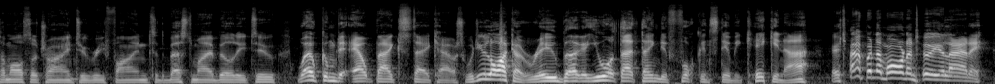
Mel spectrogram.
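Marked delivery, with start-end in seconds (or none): 3.0-8.1 hammed-up Australian steakhouse greeter; broad, loud mock Australian accent. Shown as a demonstration. Greeting a customer at Outback Steakhouse, broad put-on Australian accent. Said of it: "with a lot of my accents". 8.3-9.8 high, loud, hammed-up Irish accent; bad Irish accent. Shown as a demonstration. Wishing a laddie good morning, loud cartoonish Irish accent. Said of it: "My Irish is actually really bad".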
